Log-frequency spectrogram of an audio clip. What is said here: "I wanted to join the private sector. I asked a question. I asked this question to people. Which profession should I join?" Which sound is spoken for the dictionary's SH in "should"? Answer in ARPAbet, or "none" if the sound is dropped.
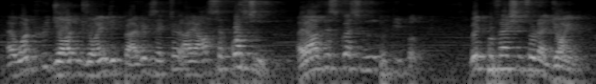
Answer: S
